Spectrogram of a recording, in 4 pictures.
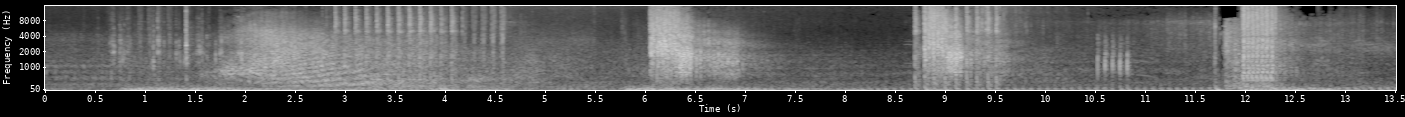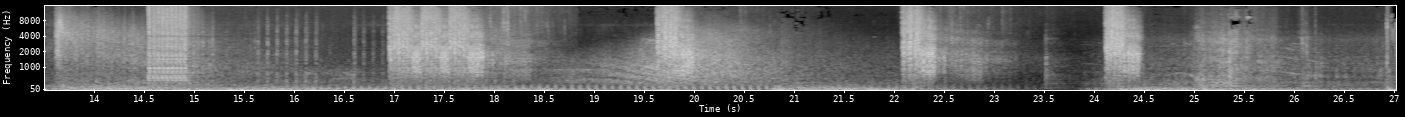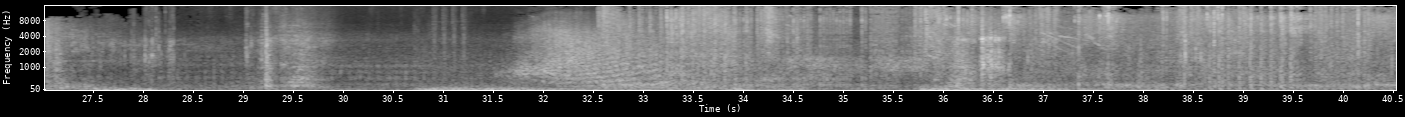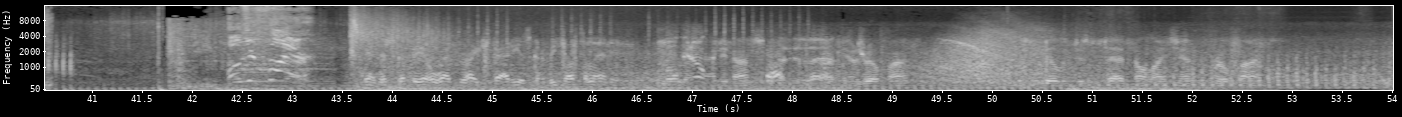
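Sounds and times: machine-gun fire: 0:08.7 - 0:09.8, 0:11.7 - 0:12.7, 0:14.0 - 0:18.4, 0:32.5 - 0:40.8
booms: 0:43.5 - 0:52.6.

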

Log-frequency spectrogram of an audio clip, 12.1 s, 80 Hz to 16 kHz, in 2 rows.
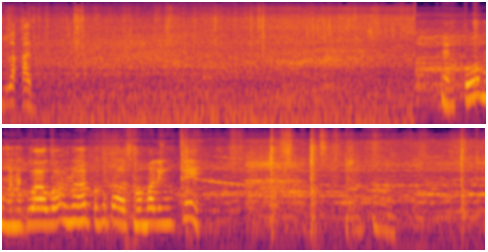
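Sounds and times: city traffic rumble: 0:00.0 - 0:08.1.

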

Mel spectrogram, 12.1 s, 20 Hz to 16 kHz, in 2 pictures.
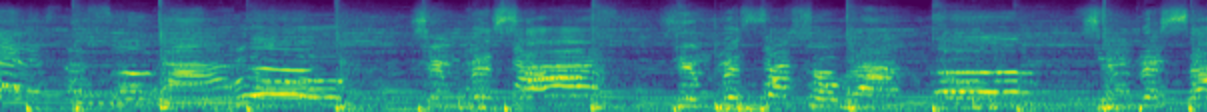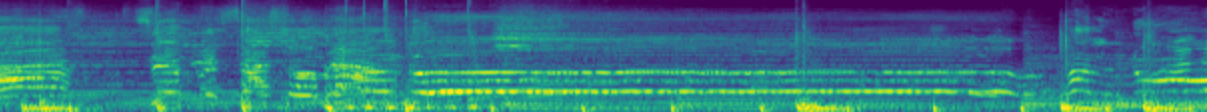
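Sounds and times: keyboard: 0:00.0 - 0:12.0
steady beat: 0:00.0 - 0:12.0.

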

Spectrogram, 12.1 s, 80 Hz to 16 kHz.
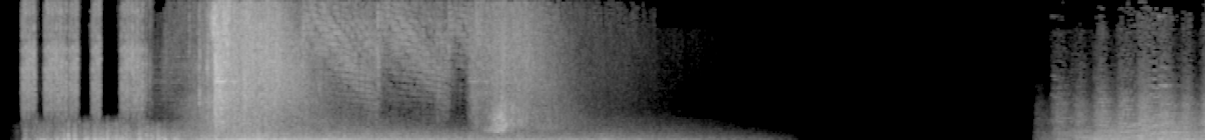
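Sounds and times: deep thunder rumble: 0:00.3 - 0:04.8.

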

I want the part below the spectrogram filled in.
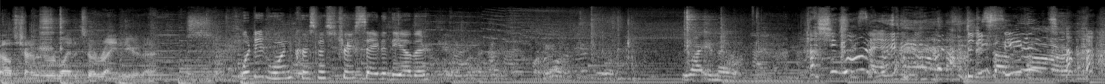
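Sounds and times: music with held bass notes: 0:00.0 - 0:06.7, 0:07.5 - 0:11.0.

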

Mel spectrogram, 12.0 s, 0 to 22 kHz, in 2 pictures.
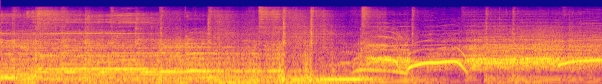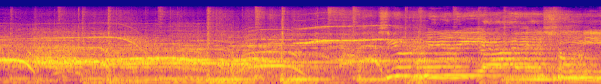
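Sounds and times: live rock band playing: 0:00.0 - 0:12.0
audience whooping: 0:03.4 - 0:10.5.

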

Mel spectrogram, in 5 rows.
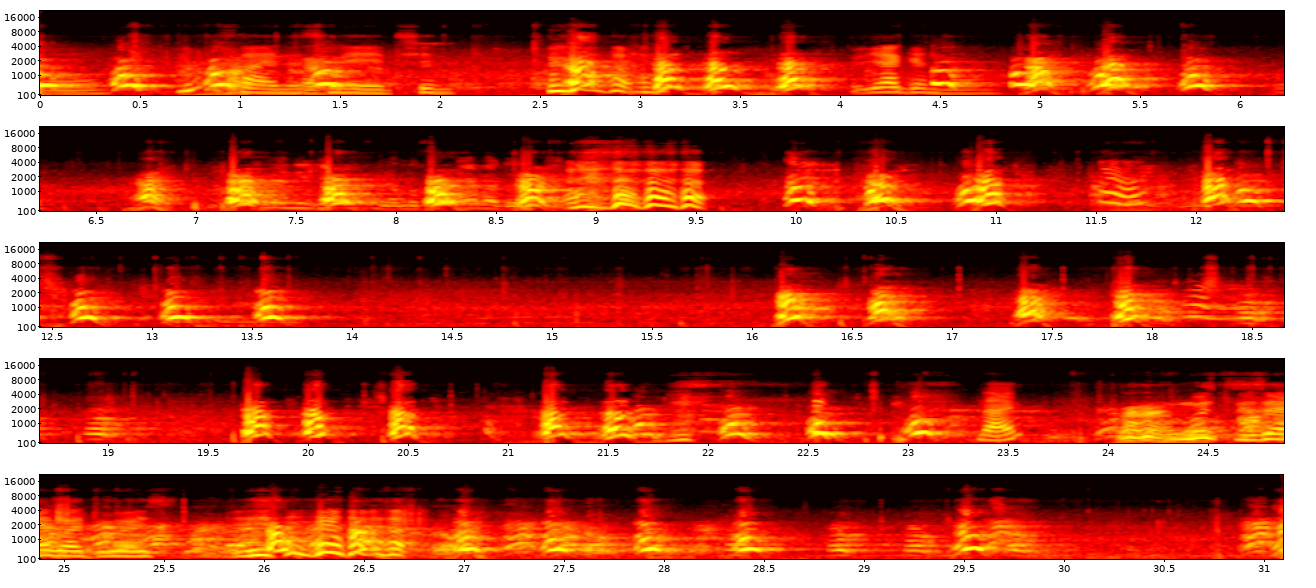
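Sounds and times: dogs barking: 0:00.0 - 0:01.8, 0:02.6 - 0:14.0, 0:16.1 - 0:30.1.

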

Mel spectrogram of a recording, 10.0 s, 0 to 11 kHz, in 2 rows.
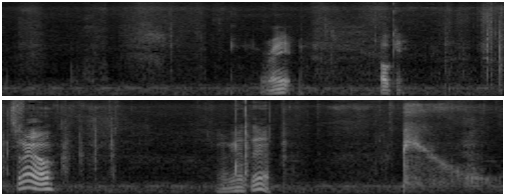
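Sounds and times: man whispering pew sound: 0:09.0 - 0:10.0.

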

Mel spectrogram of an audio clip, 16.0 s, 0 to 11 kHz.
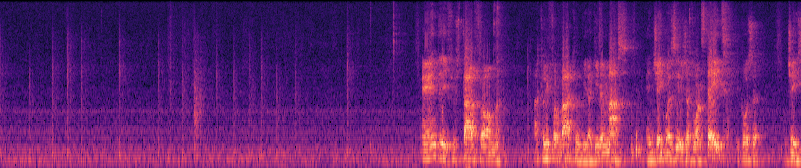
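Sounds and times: faint room hum: 0:00.0 - 0:16.0.

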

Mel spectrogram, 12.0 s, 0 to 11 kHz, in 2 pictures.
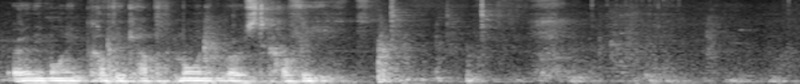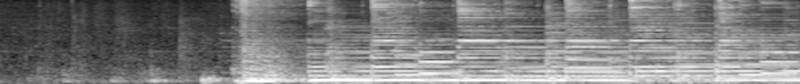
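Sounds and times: acoustic guitars strumming: 0:07.7 - 0:12.0.

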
